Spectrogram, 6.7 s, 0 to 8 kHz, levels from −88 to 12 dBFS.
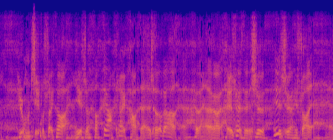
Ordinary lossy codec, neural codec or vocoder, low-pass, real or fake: AAC, 48 kbps; autoencoder, 22.05 kHz, a latent of 192 numbers a frame, VITS, trained on many speakers; 7.2 kHz; fake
